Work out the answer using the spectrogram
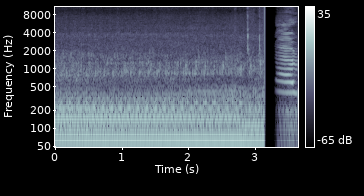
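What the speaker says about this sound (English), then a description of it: "That's trying to rev it when it's still on auto start." A Dodge Durango Hellcat's engine roars at high, steady revs while still in auto start, then cuts out abruptly, and a brief, fainter whir follows as it tries to restart.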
